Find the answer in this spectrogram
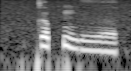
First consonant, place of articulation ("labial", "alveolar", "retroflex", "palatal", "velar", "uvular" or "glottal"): velar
